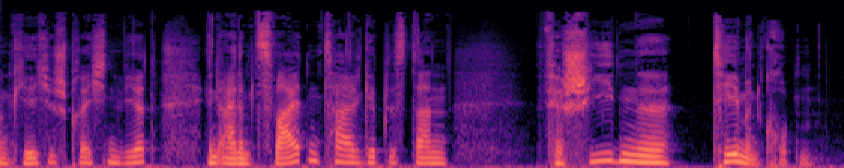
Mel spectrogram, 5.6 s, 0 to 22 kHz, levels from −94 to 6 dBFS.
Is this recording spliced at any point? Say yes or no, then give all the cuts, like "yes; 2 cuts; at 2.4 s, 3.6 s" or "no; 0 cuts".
no; 0 cuts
